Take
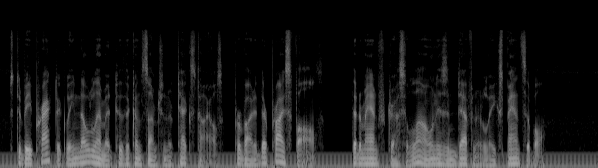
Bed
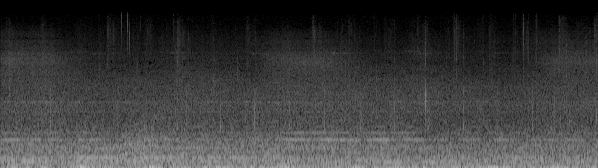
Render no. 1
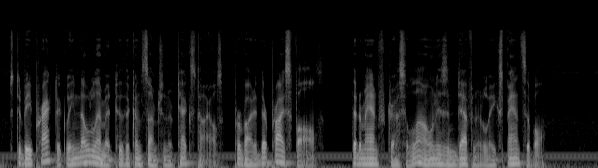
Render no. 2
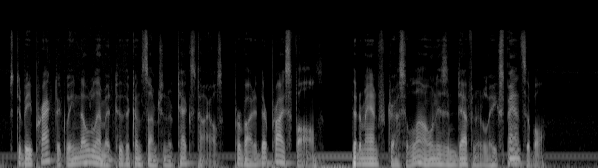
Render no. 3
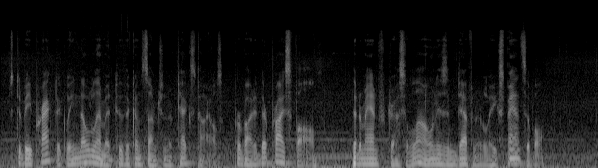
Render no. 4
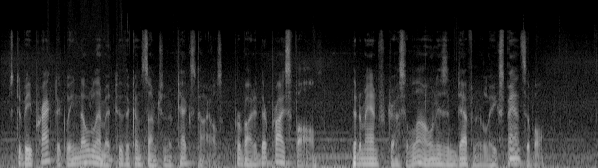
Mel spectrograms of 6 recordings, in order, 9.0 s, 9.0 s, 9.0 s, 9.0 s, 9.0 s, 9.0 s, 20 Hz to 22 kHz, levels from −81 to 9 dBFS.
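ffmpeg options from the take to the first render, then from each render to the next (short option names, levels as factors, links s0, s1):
-af "bandreject=f=50:t=h:w=4,bandreject=f=100:t=h:w=4,bandreject=f=150:t=h:w=4"
-filter_complex "[0:a]asettb=1/sr,asplit=3[s0][s1][s2];[s0]atrim=end=0.714[s3];[s1]atrim=start=0.71:end=1.9,asetpts=PTS-STARTPTS,afade=t=in:d=0.004:c=qsin,afade=t=out:st=1.186:d=0.004:c=qsin,acrusher=bits=8:mix=0:aa=0.5[s4];[s2]atrim=start=1.896[s5];[s3][s4]acrossfade=d=0.004:c1=hsin:c2=qsin[s6];[s6][s5]acrossfade=d=0.004:c1=qsin:c2=hsin,asplit=3[s7][s8][s9];[s7]afade=t=out:st=4.7:d=0.02[s10];[s8]asubboost=boost=6:cutoff=230,afade=t=in:st=4.7:d=0.02,afade=t=out:st=5.33:d=0.02[s11];[s9]afade=t=in:st=5.33:d=0.02[s12];[s10][s11][s12]amix=inputs=3:normalize=0,asettb=1/sr,asplit=3[s13][s14][s15];[s13]atrim=end=7.364[s16];[s14]atrim=start=7.36:end=7.85,asetpts=PTS-STARTPTS,afade=t=in:d=0.004:c=qsin,afade=t=out:st=0.486:d=0.004:c=qsin,asplit=2[s17][s18];[s18]adelay=17,volume=0.794[s19];[s17][s19]amix=inputs=2:normalize=0,atrim=end_sample=21609[s20];[s15]atrim=start=7.846[s21];[s16][s20]acrossfade=d=0.004:c1=hsin:c2=qsin[s22];[s22][s21]acrossfade=d=0.004:c1=qsin:c2=hsin"
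-filter_complex "[1:a]volume=0.106[s0];[0:a][s0]amix=inputs=2:normalize=0"
-af "volume=2.24,alimiter=limit=0.891:level=0:latency=1"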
